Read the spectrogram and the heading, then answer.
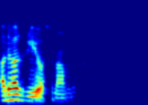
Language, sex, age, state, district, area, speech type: Kashmiri, male, 30-45, Jammu and Kashmir, Anantnag, rural, conversation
